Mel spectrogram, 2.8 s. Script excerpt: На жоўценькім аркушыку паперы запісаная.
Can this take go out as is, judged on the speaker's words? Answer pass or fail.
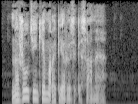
fail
